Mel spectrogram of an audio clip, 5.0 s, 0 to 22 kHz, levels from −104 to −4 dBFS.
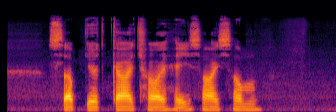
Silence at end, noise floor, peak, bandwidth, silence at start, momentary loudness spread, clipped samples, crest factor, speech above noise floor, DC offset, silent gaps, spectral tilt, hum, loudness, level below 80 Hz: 1.15 s; -59 dBFS; -4 dBFS; 11.5 kHz; 0.75 s; 12 LU; under 0.1%; 20 dB; 37 dB; under 0.1%; none; -4.5 dB/octave; none; -23 LUFS; -64 dBFS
